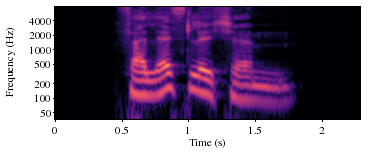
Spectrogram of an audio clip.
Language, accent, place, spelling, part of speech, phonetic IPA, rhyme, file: German, Germany, Berlin, verlässlichem, adjective, [fɛɐ̯ˈlɛslɪçm̩], -ɛslɪçm̩, De-verlässlichem.ogg
- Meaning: strong dative masculine/neuter singular of verlässlich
